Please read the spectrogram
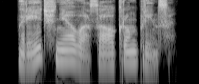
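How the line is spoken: Advisor's displeased explanation. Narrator (Russian): недовольным голосом пояснил советник

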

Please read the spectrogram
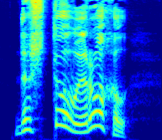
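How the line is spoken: Impatient exclamation. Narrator (Russian): нетерпеливо воскликнула Кейла

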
